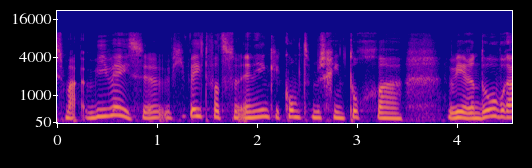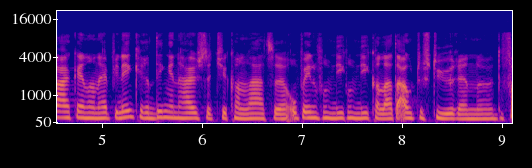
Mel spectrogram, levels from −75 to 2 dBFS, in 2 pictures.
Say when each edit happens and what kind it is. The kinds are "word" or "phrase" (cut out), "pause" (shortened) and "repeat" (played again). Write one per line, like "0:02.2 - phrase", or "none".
0:07.4 - repeat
